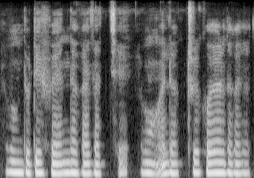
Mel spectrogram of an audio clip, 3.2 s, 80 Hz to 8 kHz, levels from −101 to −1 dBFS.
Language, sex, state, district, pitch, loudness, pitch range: Bengali, female, Assam, Hailakandi, 170 Hz, -15 LUFS, 160-175 Hz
